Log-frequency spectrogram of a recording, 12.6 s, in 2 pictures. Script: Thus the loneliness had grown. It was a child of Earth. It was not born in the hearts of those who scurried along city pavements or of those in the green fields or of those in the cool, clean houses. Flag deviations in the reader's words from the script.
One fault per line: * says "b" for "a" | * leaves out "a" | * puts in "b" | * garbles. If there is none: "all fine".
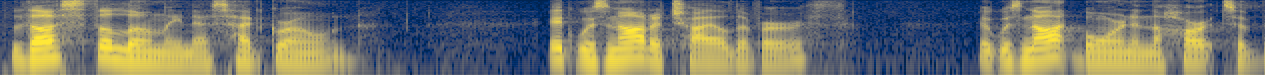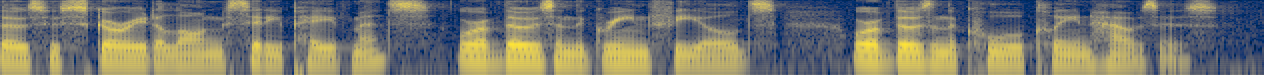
* puts in "not"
